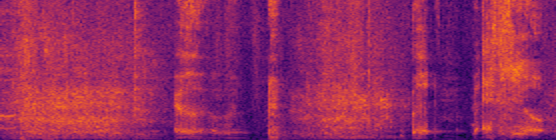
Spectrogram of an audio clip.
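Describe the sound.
Tom Cruise imitates a sneeze in a raspy, squawking Donald Duck voice for Seth MacFarlane, several loud, noisy bursts in a row, mixed with laughter.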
